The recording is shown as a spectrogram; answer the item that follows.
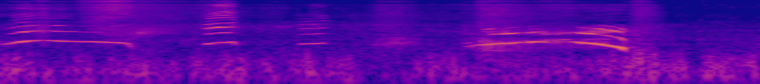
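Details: Moaning chorus of rhino calves: a long level moan, two short clipped moans, then a louder wavering moan that bends downward near the end, over soft low rumble.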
